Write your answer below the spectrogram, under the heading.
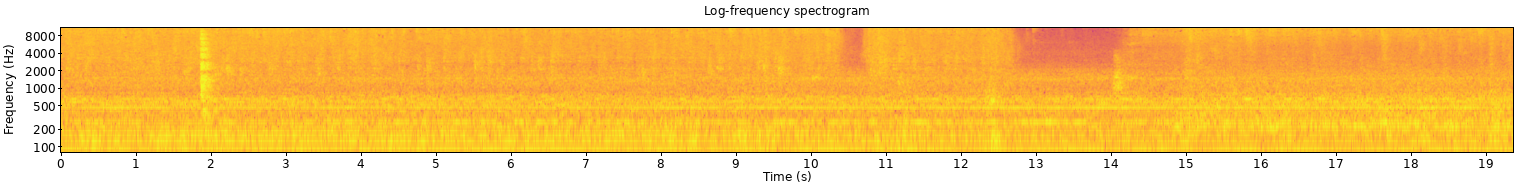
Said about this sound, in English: Shower works. Shower is in good shape.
